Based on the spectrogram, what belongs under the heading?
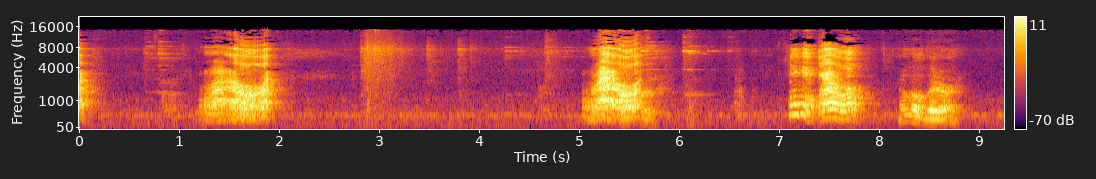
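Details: A thirtysomething presumed male Ruby macaw, rehomed two months earlier, gives four harsh, raspy, voice-like squawks spaced a couple of seconds apart, indoors with faint household clatter while his keepers talk to him.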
